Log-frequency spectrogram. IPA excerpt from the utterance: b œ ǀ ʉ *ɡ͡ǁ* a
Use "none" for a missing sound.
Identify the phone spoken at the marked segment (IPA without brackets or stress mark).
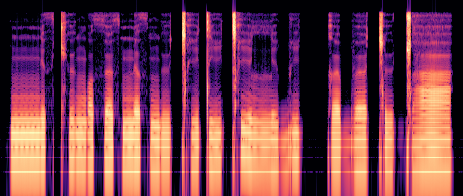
ɡ͡ǁ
